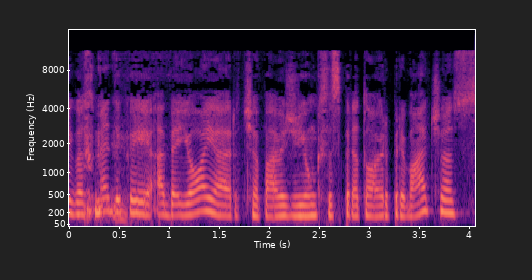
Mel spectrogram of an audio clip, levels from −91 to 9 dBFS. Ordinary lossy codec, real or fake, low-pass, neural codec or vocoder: MP3, 48 kbps; fake; 14.4 kHz; vocoder, 44.1 kHz, 128 mel bands, Pupu-Vocoder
